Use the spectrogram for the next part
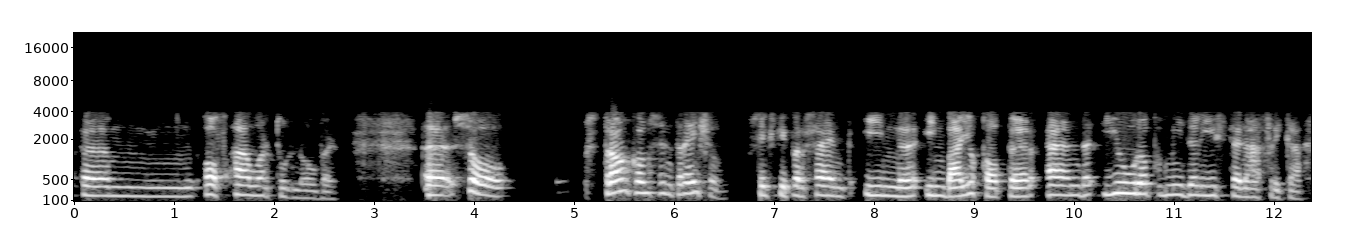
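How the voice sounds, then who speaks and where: A man answering analysts on an earnings call, halting with many filler sounds, heard over a clipped, dropping phone line. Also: high-pitched. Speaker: company executive answering analysts.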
